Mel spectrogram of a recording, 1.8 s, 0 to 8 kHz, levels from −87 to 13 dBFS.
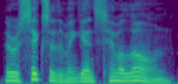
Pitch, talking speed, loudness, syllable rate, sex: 125 Hz, 270 wpm, -17 LUFS, 7.7 syllables/s, male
